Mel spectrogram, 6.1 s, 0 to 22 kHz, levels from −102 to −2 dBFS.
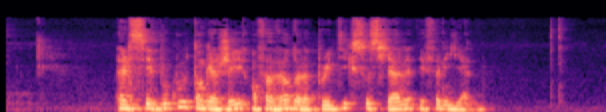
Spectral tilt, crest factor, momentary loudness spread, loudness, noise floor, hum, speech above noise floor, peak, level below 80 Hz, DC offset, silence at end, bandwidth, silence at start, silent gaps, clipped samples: -6 dB/octave; 14 dB; 6 LU; -13 LUFS; -57 dBFS; none; 45 dB; 0 dBFS; -46 dBFS; under 0.1%; 1.2 s; 11.5 kHz; 1.15 s; none; under 0.1%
